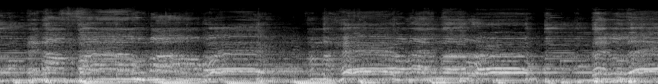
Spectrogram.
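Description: Live bluegrass band playing, with banjo, upright bass and acoustic guitar under a lead line of long, sliding held notes.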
